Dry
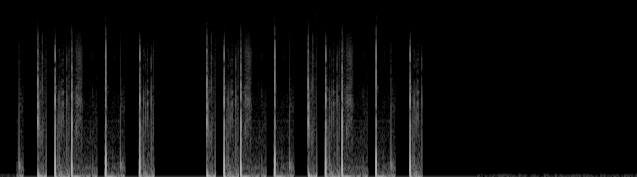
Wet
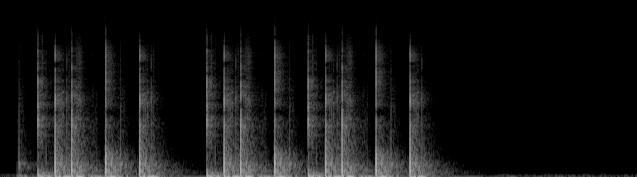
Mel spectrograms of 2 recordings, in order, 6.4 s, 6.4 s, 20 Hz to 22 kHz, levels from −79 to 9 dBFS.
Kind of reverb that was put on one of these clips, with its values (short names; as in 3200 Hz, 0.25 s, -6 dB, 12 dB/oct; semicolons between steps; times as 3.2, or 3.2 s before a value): shoebox room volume 490 m³, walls furnished, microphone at 0.81 m; gain -2.5 dB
